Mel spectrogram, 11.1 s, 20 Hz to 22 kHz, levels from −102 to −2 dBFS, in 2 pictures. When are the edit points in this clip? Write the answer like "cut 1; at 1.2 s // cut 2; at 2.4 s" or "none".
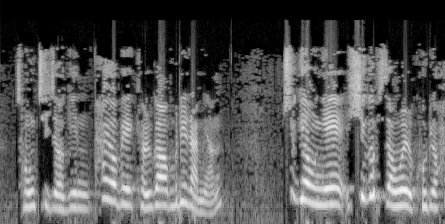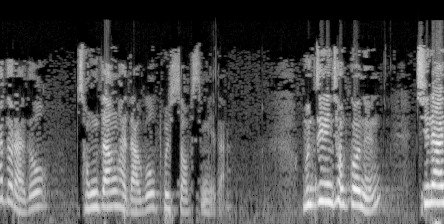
cut 1; at 8.4 s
